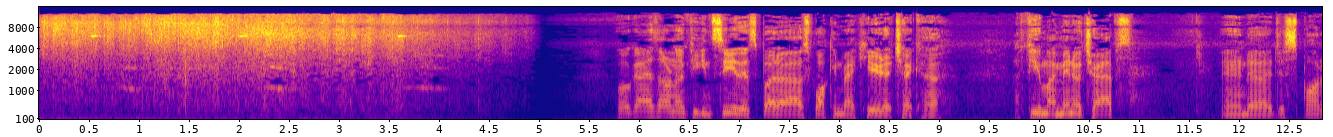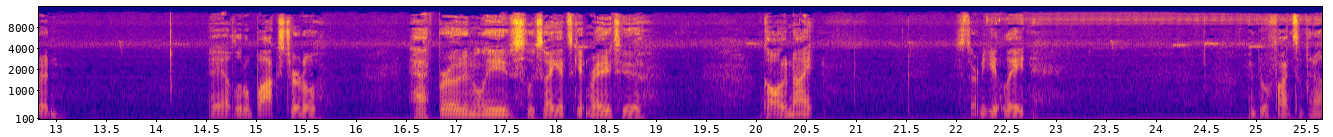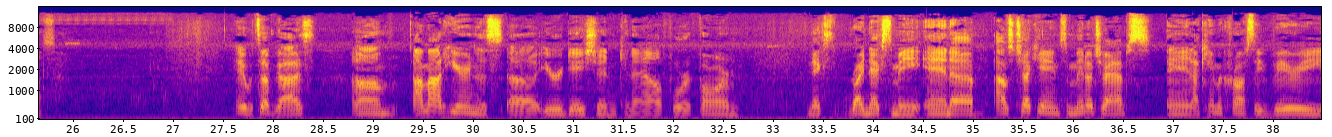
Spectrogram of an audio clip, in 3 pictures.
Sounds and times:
Speech: 5.8s - 9.1s, 9.8s - 11.1s, 11.8s - 13.1s, 14.5s - 15.7s, 16.5s - 19.0s, 20.1s - 20.6s, 22.0s - 23.0s, 24.9s - 26.0s, 27.6s - 32.7s, 33.3s - 38.4s.

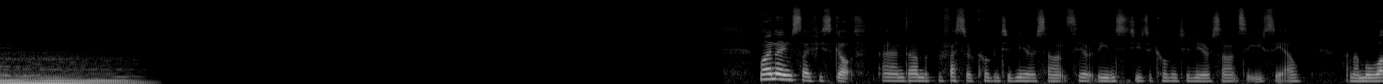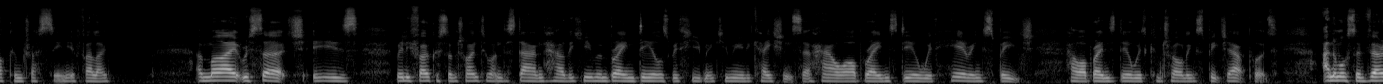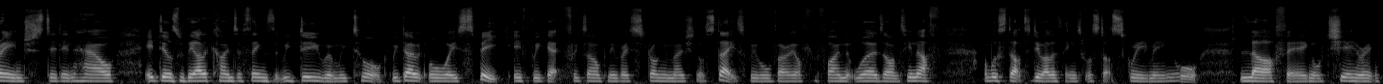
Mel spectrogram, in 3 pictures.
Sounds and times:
Speech: 7.6s - 15.0s, 15.8s - 41.4s.

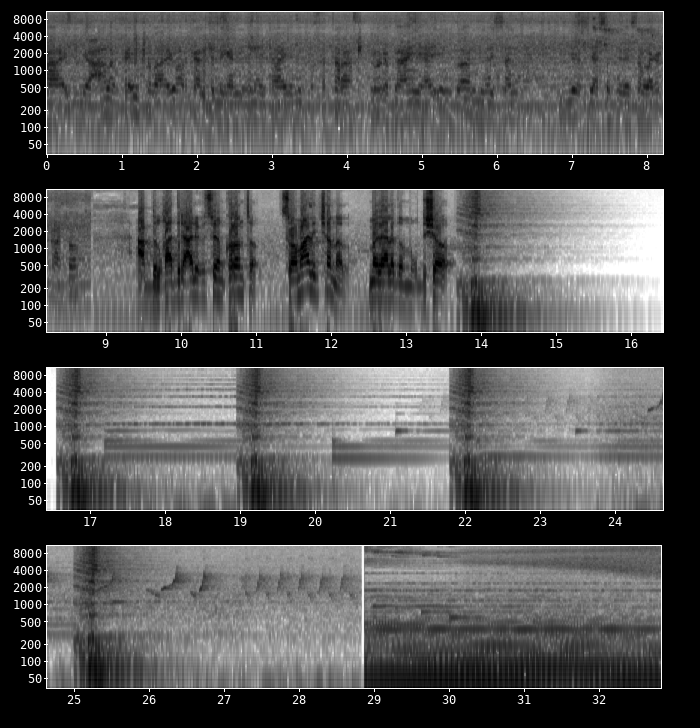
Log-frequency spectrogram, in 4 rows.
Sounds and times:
Music: 17.2s - 25.0s, 28.9s - 32.8s.

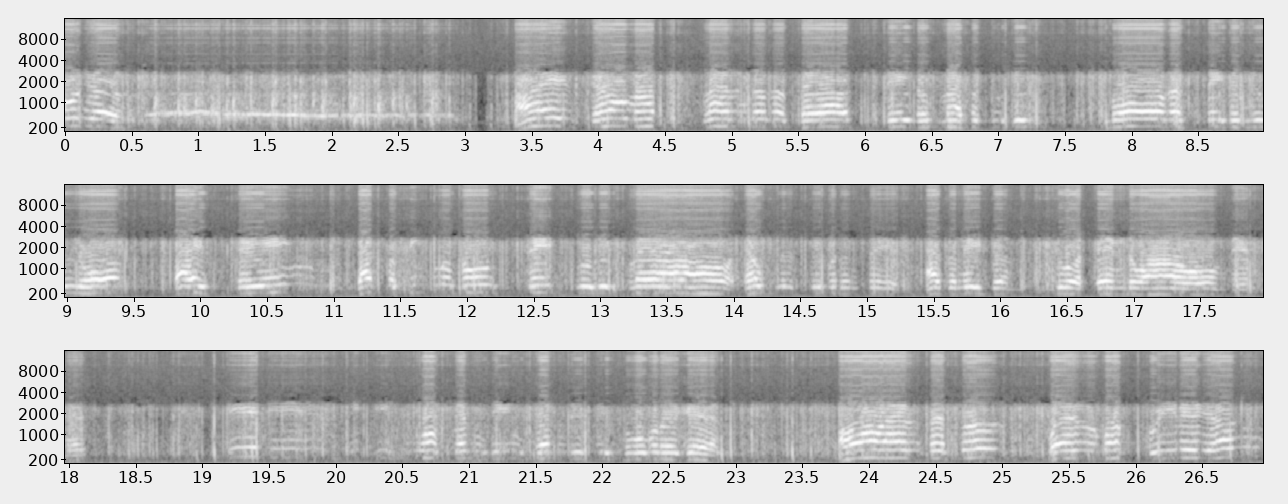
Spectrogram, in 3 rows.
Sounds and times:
Male speech, man speaking: 0.0s - 0.6s, 3.4s - 18.2s, 19.2s - 22.9s, 23.8s - 26.9s
Narration, monologue: 3.0s - 26.9s.

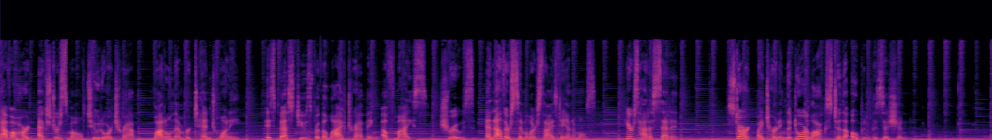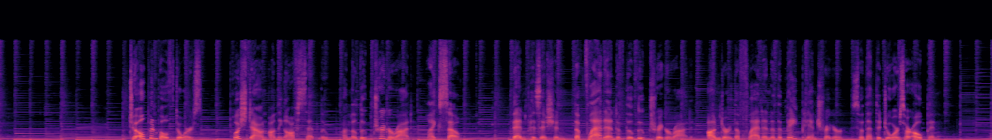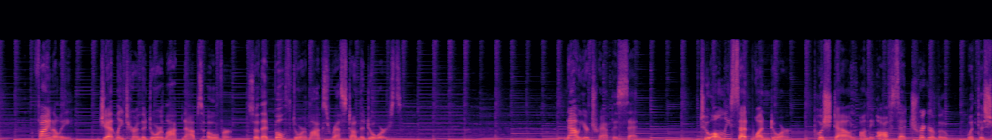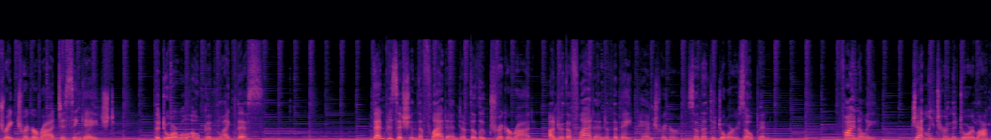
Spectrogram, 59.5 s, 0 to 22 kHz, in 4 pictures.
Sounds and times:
Speech: 0.0s - 10.2s, 11.0s - 13.6s, 16.8s - 21.8s, 22.6s - 29.0s, 30.3s - 35.8s, 38.2s - 39.4s, 40.3s - 46.4s, 47.0s - 48.6s, 50.2s - 56.2s, 57.2s - 57.8s, 58.4s - 59.5s
Music: 0.0s - 59.5s.

